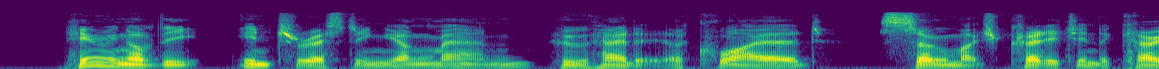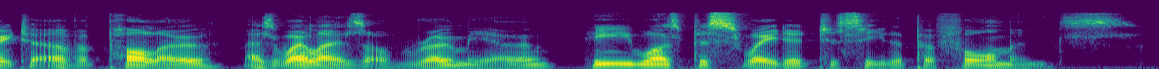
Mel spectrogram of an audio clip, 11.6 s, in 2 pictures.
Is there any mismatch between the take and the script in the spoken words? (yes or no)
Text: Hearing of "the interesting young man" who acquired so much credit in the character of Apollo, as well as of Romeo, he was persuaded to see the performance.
yes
